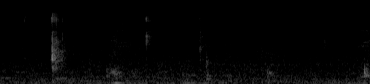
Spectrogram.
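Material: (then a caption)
Soap. A thin slab of pale pink bar soap, held between fingers with long yellow nails, is cut and snapped into flakes over a pile of soap shavings. A sharp, bright crack is followed by softer crisp ticks and crumbly crunches against a quiet background.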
